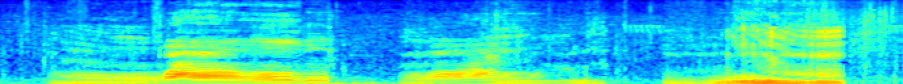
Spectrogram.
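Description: A bear gives three deep, drawn-out moaning growls, each rich and harmonic with a bending pitch.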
